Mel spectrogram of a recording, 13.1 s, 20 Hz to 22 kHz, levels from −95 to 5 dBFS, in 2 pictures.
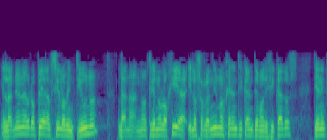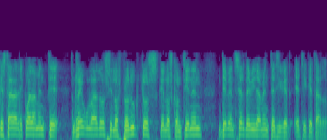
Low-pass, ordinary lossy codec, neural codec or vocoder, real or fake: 5.4 kHz; none; none; real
